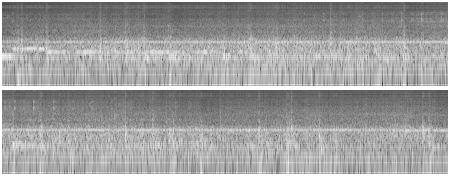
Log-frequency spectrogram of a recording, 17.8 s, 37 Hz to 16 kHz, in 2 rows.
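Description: Meitetsu 7000-series Panorama Car electric train rolling slowly past at close range, wheels clacking over rail joints under a steady rumble, with one steady high-pitched tone held throughout.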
